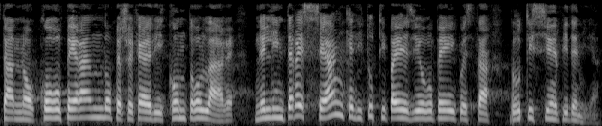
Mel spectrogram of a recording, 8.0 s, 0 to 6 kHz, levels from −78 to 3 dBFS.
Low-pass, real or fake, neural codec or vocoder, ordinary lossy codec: 5.4 kHz; fake; codec, 16 kHz, 4 kbps, FreqCodec, larger model; none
